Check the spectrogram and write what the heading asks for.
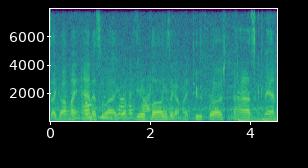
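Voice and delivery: usual speaking voice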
